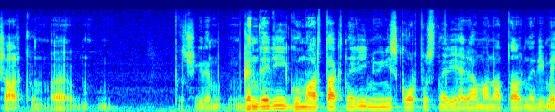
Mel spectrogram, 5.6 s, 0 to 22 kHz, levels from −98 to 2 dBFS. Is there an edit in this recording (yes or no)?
no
